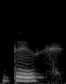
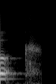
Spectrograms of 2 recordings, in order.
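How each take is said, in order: First: The vowel is a long oo sound. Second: The vowel is short, like in 'look'.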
